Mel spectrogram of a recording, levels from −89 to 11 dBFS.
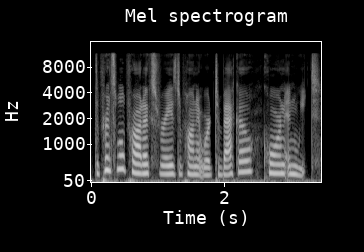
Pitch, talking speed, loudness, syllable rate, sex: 240 Hz, 190 wpm, -17 LUFS, 6.0 syllables/s, female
